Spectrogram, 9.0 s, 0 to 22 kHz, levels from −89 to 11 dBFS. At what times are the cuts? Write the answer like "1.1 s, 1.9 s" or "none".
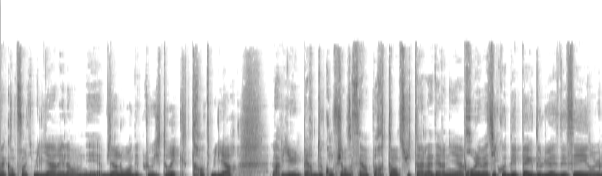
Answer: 5.3 s, 6.9 s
